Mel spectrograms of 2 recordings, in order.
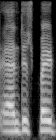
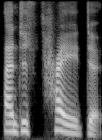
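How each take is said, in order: First: The p is soft, with little puff of air. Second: The p is pressed, with a sudden puff of air. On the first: The speaker calls it wrong. "అన్ యాంటిసిపేట్ అంటారు" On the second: The speaker calls it right. "అలా కాదండి యాంటిసిపేట్"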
